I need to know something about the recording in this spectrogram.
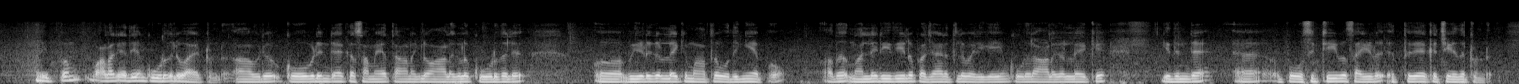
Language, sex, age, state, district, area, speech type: Malayalam, male, 30-45, Kerala, Alappuzha, rural, spontaneous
